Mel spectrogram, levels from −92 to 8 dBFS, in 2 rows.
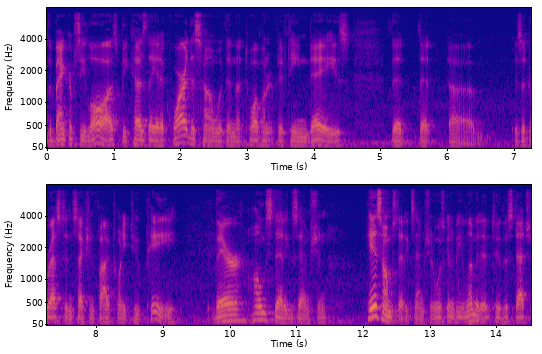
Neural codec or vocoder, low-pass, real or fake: none; 7.2 kHz; real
